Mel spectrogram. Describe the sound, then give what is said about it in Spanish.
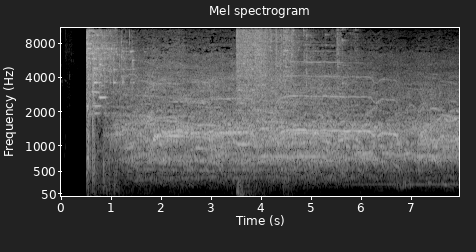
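A chaotic rioting crowd in the centre of Mestitlán roars without letup, a dense wall of noise that police officers cannot control, and around the middle a loud crash of breaking glass cuts through the din. “Como la gente puede escuchar, es un completo caos en el centro de Mestitlán.”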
